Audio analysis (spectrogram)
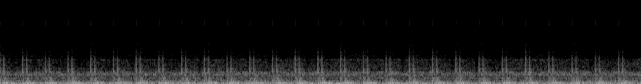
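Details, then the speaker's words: Diesel heater fitted in a house window frame, running on rice bran oil thinned with acetone nail polish remover, during the priming cycle; crisp even dosing pump ticks about 1.5 per second over a low hum; normal priming. "we're now on that priming cycle fuel's going to get sucked up and we'll be ready to burn in a few minutes"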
